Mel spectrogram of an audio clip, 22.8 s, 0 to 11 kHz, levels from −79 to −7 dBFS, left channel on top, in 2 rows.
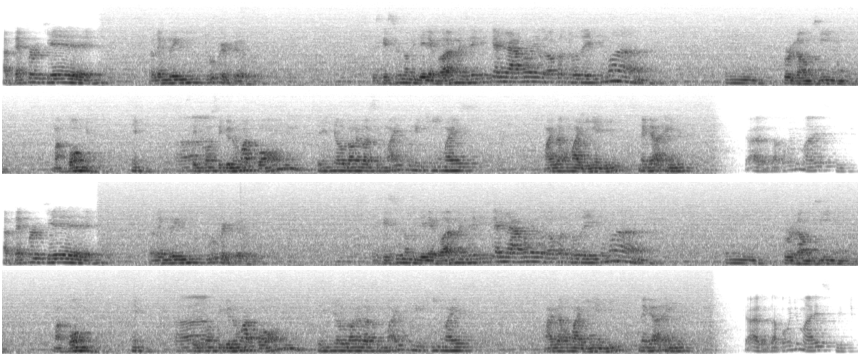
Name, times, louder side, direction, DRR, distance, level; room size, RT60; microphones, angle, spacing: voice 1, 0.0-1.4 2.0-3.4 4.9-8.7 9.6-10.1 10.4-11.4 12.1-12.6 13.1-13.2 13.9-17.6 18.6-20.5, equal, 25° left, -3 dB, 0.9 m, -26 dB
sound 1, 1.3-20.9, right 2 dB, 90° right, 0.6 m, -40 dB
voice 2, 13.7-14.4 21.3-22.6, right 3 dB, 40° right, 4 dB, 0.3 m, -36 dB
3.5 x 2.8 x 3.8 m, 0.94 s
head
